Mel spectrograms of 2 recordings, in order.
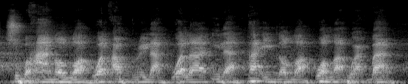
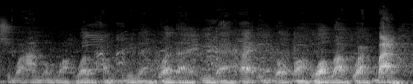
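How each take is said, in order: First: It is spoken aloud with full voice. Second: It is murmured quietly, barely voiced. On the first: The praise is recited so others can hear. "Ada yang bersuara" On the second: The praise is recited privately while doing errands.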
